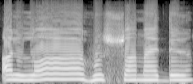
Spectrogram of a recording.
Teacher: अल्लाह के लाम को भी पुर करना है। स्वाद को भी पुर करना है और दाल पर कलकला करना है।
